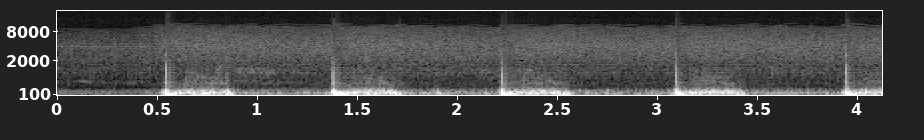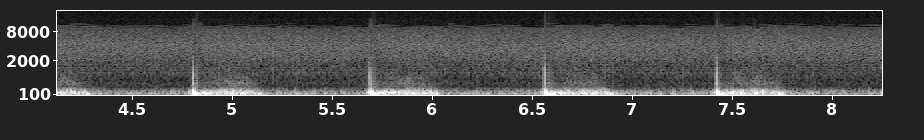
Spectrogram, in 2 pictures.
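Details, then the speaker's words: Young man with mitral regurgitation due to mitral valve prolapse, auscultated at the apex: regular rhythm near 70 a minute with a nearly holosystolic pansystolic murmur and a small gap after S1. It radiates toward the axilla. "there's an easily heard um mitro pan systolic murma which is nearly holos systolic I it nearly goes right through assistly but there is a small gap between the first heart sound and the onset of the murmur"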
